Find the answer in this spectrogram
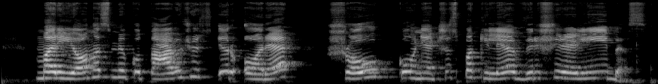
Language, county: Lithuanian, Klaipėda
